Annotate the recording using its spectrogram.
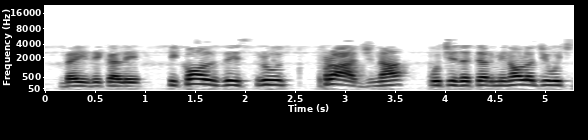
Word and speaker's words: prajna: prajna paramita, pragya, if you want to put it in a more actual pronunciation in Sanskrit.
